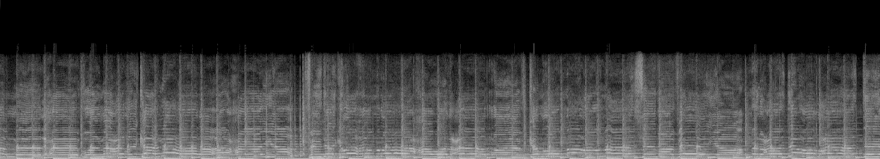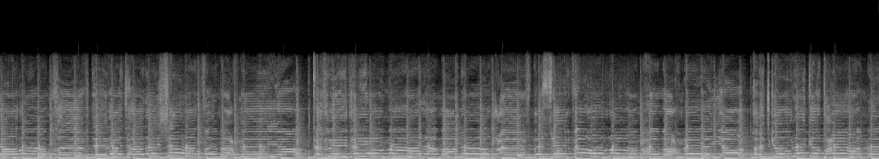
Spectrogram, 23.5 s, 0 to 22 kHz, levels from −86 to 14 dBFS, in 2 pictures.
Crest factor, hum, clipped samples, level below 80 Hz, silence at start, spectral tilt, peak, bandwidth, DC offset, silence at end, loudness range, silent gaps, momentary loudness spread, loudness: 14 dB; none; under 0.1%; -20 dBFS; 0 s; -4.5 dB/octave; 0 dBFS; 15 kHz; under 0.1%; 0 s; 1 LU; none; 2 LU; -14 LUFS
